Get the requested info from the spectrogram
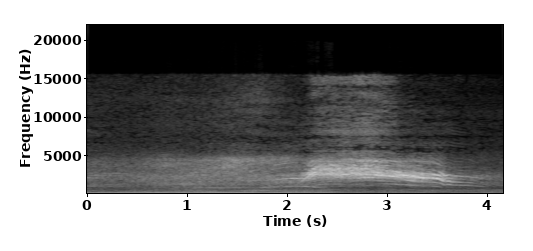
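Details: Two cats making funny noises: a long wavering meow sliding upward then arching down over about three seconds, over a steady low engine-like hum.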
